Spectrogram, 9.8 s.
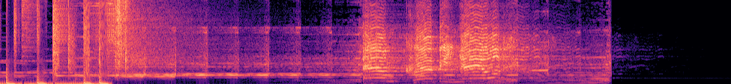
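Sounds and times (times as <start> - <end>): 
non-copyright drill beat: 0.0 - 7.4.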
